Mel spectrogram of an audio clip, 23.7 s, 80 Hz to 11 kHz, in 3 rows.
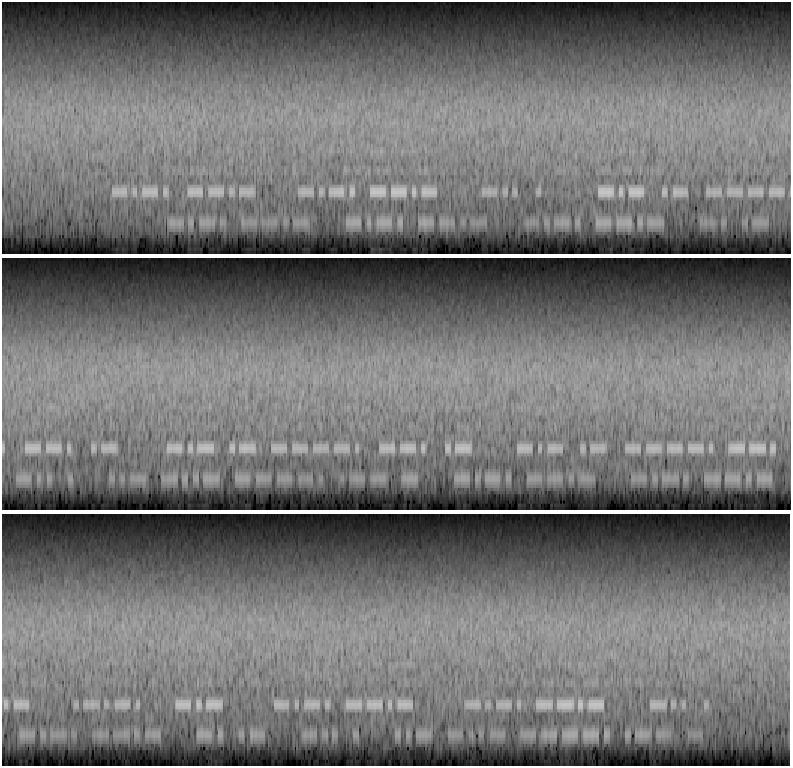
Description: Morse code, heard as two keyed tones, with radio static. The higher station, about 24 wpm, 830 Hz: CQ CQ DE KA9GA KA9GA KA9GA <AR> K CQ CQ DE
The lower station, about 23 wpm, 410 Hz: CQ CQ CQ NA DE UX9WT CQ CQ CQ NA DE UX9WT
